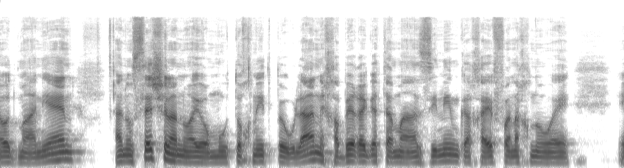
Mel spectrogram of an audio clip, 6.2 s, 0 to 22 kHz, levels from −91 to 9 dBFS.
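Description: No technical faults can be heard anywhere in the speech recording; the signal stays continuous and stable throughout.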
